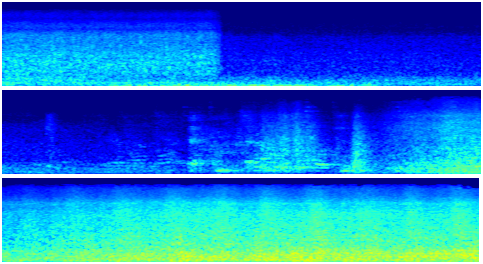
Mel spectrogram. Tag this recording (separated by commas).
Speech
